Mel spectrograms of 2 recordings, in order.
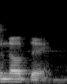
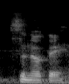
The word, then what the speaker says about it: cenote: i was gonna say i know you're all a bunch of gringos that have just come here to the yucatan but it's pronounced cenote cenote okay yeah all right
